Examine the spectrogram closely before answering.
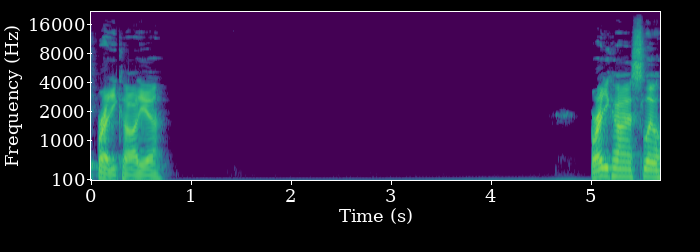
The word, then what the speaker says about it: bradycardia: 60 and 100 times if you're uh braggy cardia yeah bradycardia is how you pronounce it heartbeats fear of your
